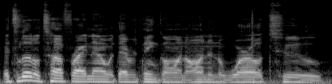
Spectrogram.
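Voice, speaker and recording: A man in his thirties co-hosting a casual sit-down Q&A with his partner, talking in a relaxed, rambling way. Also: on the low side, brisk, slight background noise. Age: 30s. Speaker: vlog co-host.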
